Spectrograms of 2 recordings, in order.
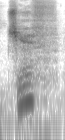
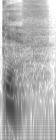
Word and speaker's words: GIF: it's soft G. I will fight you on this. It is jiff, not gif.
